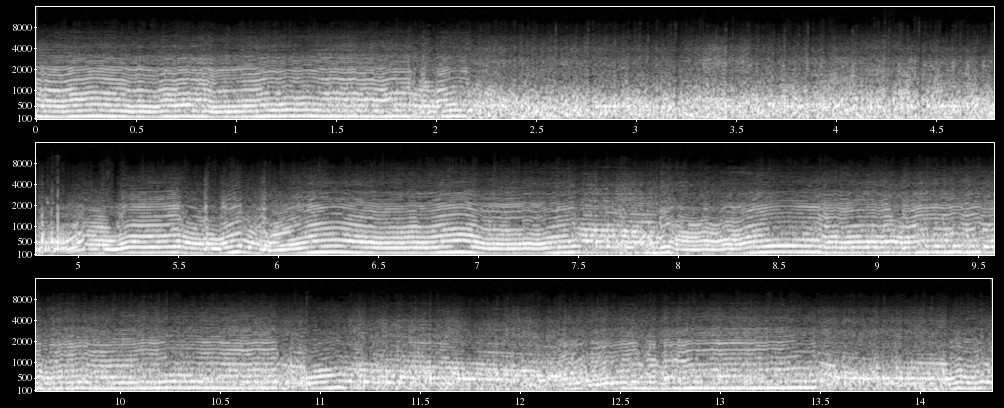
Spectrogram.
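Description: Motocross bike engine heard close up from on board, revving up and down as the throttle is opened and rolled off, with a quick run of rises and falls about five to seven seconds in.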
